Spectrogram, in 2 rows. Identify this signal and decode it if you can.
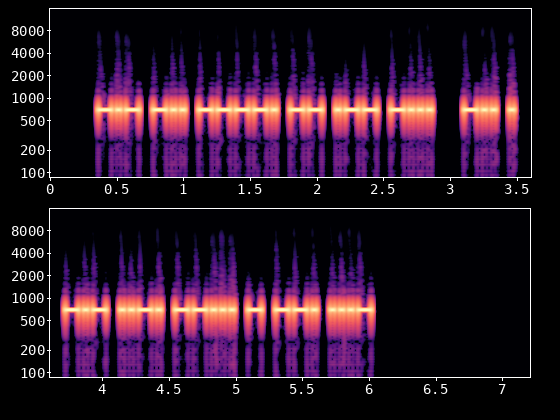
Morse code, heard as a keyed tone, about 36 wpm, 700 Hz. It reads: KD9MWB DE KF7TGV
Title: USA Callsign DE Callsign - 6 Characters - 35wpm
